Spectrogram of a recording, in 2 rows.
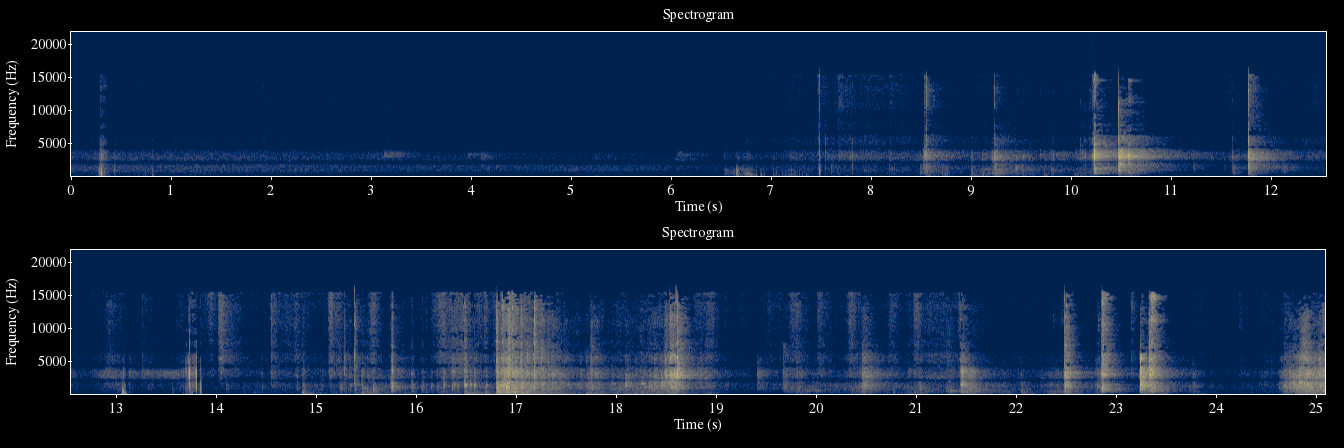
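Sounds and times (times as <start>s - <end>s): elevator doors opening and shutting: 15.2s - 23.9s, 24.6s - 25.0s.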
